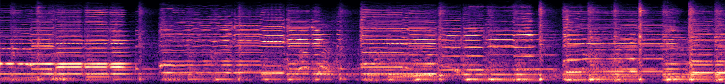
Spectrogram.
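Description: Violin playing the melody in held notes over acoustic guitar strumming chords, an instrumental passage with no singing.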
